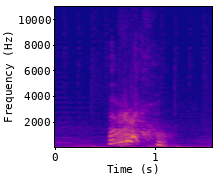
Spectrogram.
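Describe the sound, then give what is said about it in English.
A single loud sneeze bursts out, a sharp voiced blast with a short trailing catch, set against a quiet background with no talking. “Sometimes you have such ample warning for a sneeze.”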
